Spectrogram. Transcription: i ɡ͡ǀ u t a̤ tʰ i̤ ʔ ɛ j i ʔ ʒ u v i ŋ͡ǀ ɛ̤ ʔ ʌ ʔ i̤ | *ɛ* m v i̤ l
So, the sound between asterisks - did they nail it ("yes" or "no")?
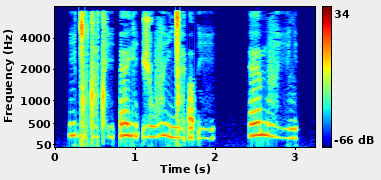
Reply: yes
